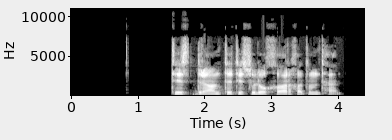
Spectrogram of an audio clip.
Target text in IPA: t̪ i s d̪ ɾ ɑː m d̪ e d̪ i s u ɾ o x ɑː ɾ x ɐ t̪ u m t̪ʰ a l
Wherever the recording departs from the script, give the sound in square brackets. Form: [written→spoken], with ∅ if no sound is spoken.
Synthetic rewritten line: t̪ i s d̪ ɾ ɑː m [d̪→t̪] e [d̪→t̪] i s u [ɾ→l] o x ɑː ɾ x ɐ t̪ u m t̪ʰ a l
